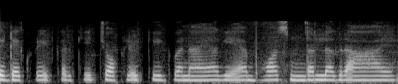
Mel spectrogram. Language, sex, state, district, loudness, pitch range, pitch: Hindi, female, Delhi, New Delhi, -18 LUFS, 195-205 Hz, 200 Hz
